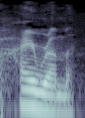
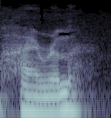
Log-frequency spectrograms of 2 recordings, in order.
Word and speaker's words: Hiram: So, we get introduced here to Hiram, or Hiram. I call him Hiram. I guess the Hebrew pronunciation.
